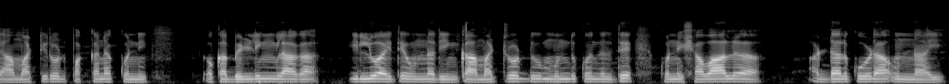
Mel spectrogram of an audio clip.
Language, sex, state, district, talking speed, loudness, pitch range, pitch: Telugu, male, Telangana, Mahabubabad, 125 wpm, -19 LUFS, 120-130 Hz, 125 Hz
